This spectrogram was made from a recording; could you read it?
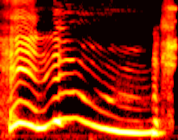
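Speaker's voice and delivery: shrill, high, drawn-out shriek. On a podcast, echo a guest's greeting in a Mrs. Doubtfire voice. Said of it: "It sounded like Mrs. Doubtfire, like".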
